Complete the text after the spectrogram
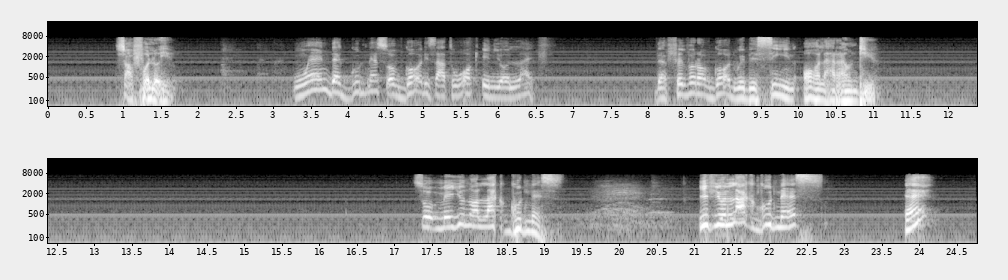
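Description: A man preaches with animation into a microphone, heard through loudspeakers, in bursts with pauses.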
